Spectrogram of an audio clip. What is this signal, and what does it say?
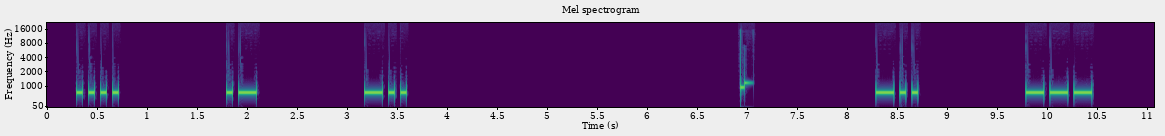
Morse code, heard as a keyed tone, about 20 wpm, spaced as for 7 wpm, 700 Hz. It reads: HAD DO
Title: 6x Character Spacing - Top 100 Words - 20wpm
